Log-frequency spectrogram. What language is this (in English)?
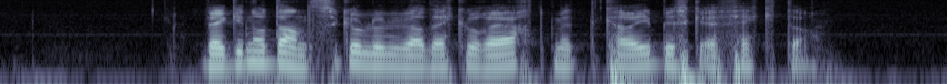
Norwegian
